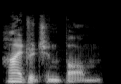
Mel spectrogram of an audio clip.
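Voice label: "hydrogen bomb", British English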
